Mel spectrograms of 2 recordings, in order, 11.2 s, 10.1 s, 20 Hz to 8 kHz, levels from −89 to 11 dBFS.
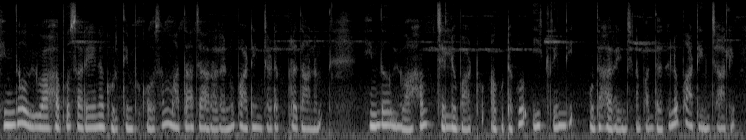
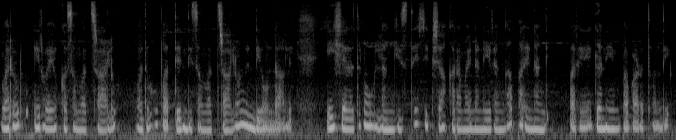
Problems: background sounds at intervals, low volume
